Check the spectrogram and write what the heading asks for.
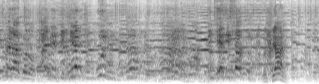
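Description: A violin playing a folk dance tune, with people talking over it.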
